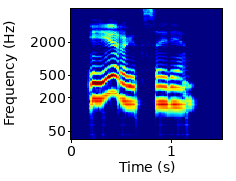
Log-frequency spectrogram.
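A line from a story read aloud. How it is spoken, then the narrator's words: Mocking addition. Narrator (Russian): насмешливо дополнил Ральф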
